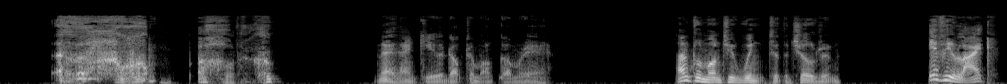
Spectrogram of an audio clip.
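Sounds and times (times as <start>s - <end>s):
man coughing into a handkerchief: 0.5s - 2.8s
speech: 2.0s - 2.9s, 3.8s - 5.6s, 6.8s - 8.5s, 9.3s - 10.0s.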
